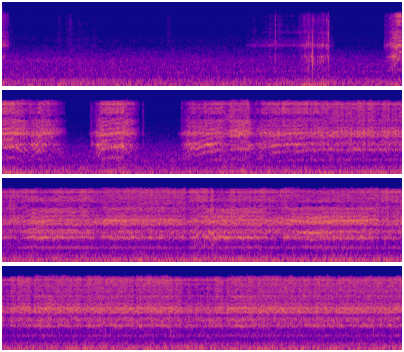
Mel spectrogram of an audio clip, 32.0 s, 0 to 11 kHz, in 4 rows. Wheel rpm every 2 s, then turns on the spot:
0, 0, 0, 30, 50, 40, 90, 110, 110, 110, 120, 110, 110, 110, 110, 120.
none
